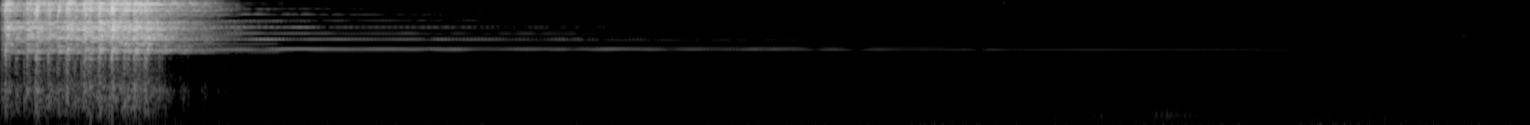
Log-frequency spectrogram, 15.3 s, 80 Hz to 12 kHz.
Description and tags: Bwana Kumala Ceng-Ceng 00
University of North Texas Gamelan Bwana Kumala Ceng-Ceng recording 0. Recorded in 2006.
bali, percussion, gamelan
